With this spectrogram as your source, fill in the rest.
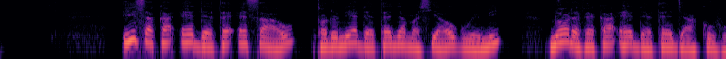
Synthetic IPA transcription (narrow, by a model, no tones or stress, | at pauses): isakaʔɛːdɛtɛʔɛsaotɔːndoneɛdɛːtɛɲamaɕiaoɣwemi | nɔɾɛvɛkaʔɛdɛtɛd͡ʒakovu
